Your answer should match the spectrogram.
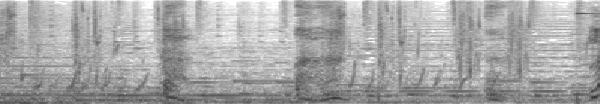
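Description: Background music with cartoon mud sound effects as a stick is poked into a swamp: wet plopping squelches, roughly one a second.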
